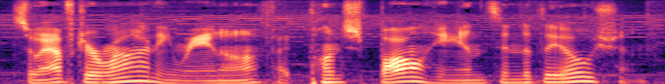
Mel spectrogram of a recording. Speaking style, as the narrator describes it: Maya sighed

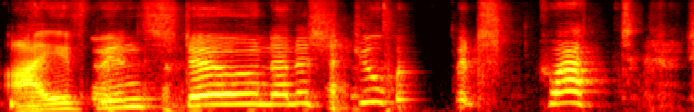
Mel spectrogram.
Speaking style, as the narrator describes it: shouted Billy Bonds

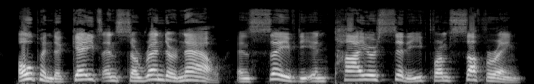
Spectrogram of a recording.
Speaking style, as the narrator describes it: shout

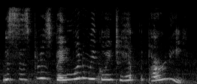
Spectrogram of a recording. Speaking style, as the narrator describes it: Heidi blurted out

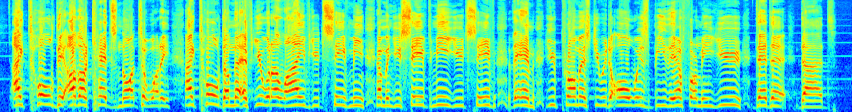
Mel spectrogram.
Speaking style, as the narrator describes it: the child's voice, shouting even louder

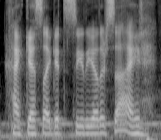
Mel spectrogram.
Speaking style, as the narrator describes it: he said with a mixture of excitement and hysterical laughter

